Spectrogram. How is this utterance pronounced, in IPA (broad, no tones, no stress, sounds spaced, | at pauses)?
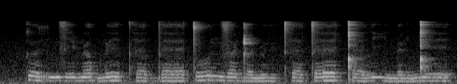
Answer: k ø r n z i ɳ ɐ b ɳ e t̪ʰ ɛ d̪ ɛ t ʊ n z ɐ ɖ ɐ ɳ y t̪ʰ ɛ t ɛ ǃ ɛ l i n ɛ ɳ ŋ͡ǃ e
